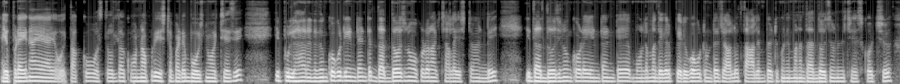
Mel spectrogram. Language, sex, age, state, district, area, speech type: Telugu, male, 60+, Andhra Pradesh, Kakinada, urban, spontaneous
